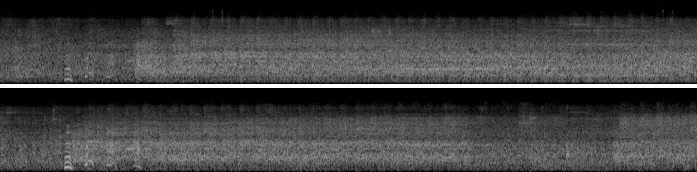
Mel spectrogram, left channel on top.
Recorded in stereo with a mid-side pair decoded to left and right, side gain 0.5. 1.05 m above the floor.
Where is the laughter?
50° right.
